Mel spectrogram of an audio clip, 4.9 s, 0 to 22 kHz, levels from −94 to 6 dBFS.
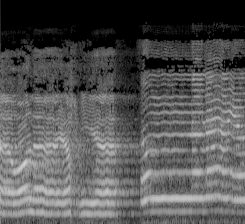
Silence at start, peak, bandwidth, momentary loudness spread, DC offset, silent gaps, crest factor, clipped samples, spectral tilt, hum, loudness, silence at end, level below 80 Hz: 0 s; -6 dBFS; 11 kHz; 7 LU; under 0.1%; none; 14 dB; under 0.1%; -3.5 dB/octave; none; -19 LUFS; 0 s; -56 dBFS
